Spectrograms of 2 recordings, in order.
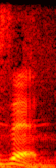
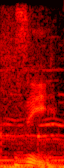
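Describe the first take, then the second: First: The letter is said the Canadian way, 'zed'. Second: The letter is said the American way, 'zee'.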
